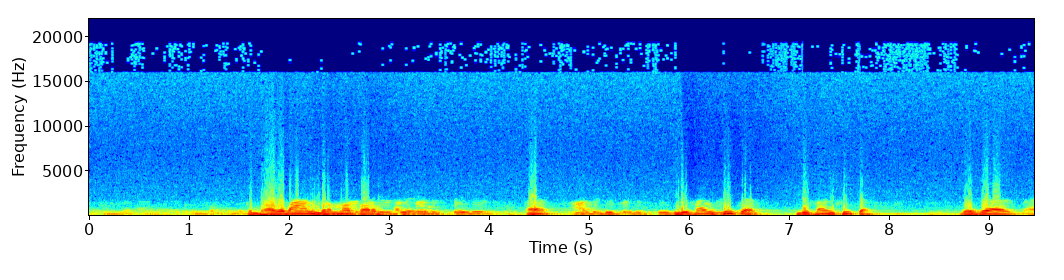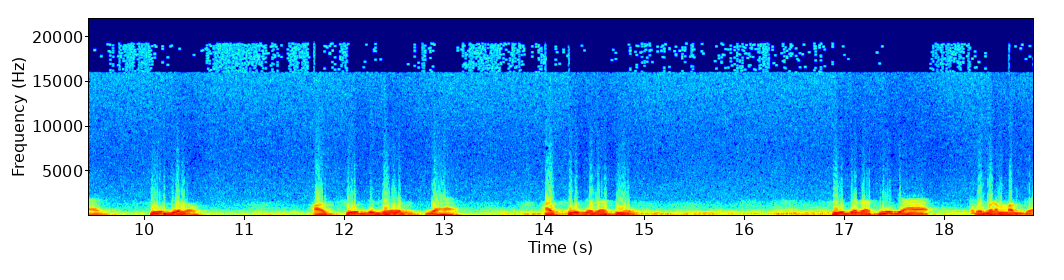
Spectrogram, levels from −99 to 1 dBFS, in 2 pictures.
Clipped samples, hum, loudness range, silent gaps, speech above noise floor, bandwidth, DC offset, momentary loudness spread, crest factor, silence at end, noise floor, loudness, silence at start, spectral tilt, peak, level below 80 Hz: under 0.1%; none; 3 LU; none; 24 dB; 19 kHz; under 0.1%; 20 LU; 12 dB; 0 s; -37 dBFS; -15 LUFS; 0 s; -10.5 dB/octave; -4 dBFS; -44 dBFS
